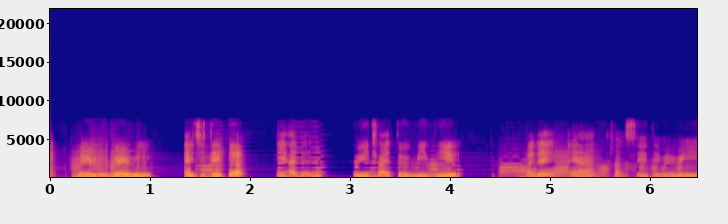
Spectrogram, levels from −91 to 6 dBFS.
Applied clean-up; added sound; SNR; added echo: neural mask model RNNoise.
